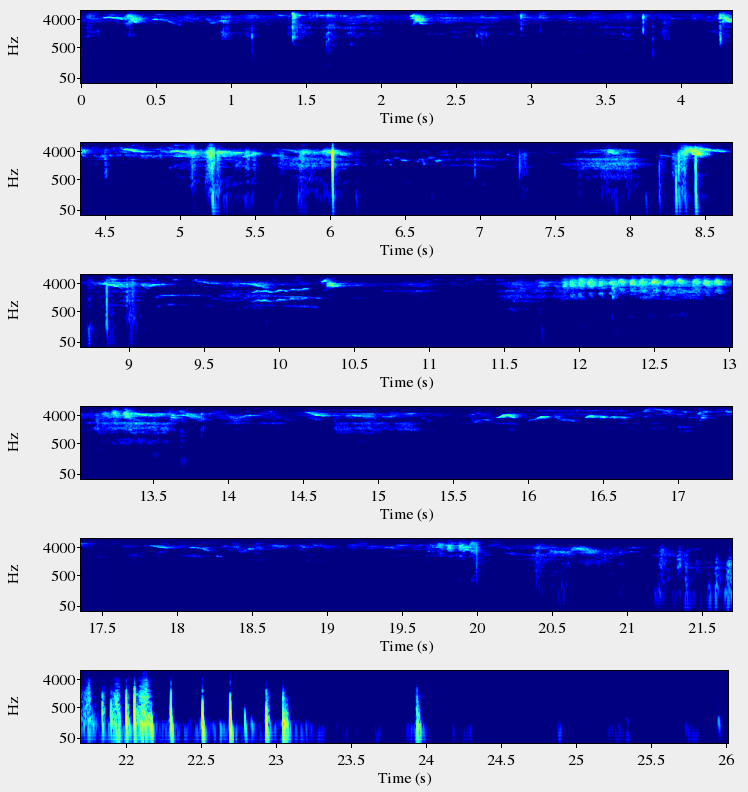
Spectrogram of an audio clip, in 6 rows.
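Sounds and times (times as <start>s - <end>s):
birds chirping: 0.0s - 22.1s.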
